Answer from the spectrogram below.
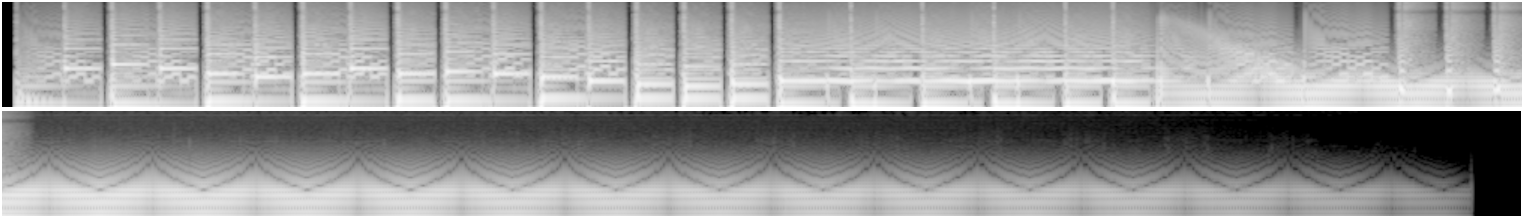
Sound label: You Found The Potion!, SID Stereo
